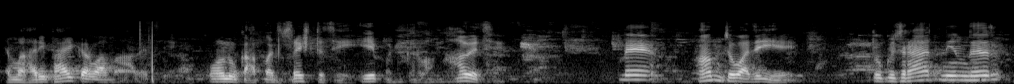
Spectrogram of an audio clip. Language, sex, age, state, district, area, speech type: Gujarati, male, 60+, Gujarat, Rajkot, urban, spontaneous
